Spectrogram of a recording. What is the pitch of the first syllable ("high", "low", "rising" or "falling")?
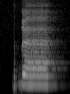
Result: high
